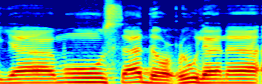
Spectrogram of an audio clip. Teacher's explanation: دال کو پراپر وضاحت کے ساتھ ادا کریں گے. آواز میں تھوڑی سی جنبش پیدا ہوگی. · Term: قلقلہ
